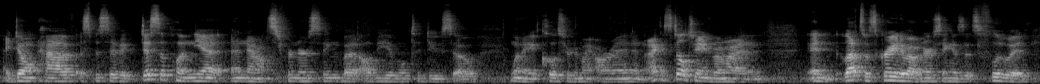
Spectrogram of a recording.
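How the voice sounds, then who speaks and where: In a casual interview, a woman in her thirties from Alaska talks candidly as a guest, often saying "um" and restarting her thoughts. Her voice is low and steady, and she speaks briskly with few pauses. The recording has a roomy echo, slight background noise and a faint ambient backdrop.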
